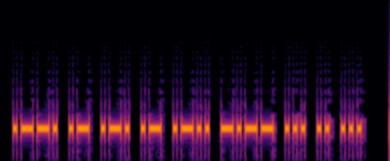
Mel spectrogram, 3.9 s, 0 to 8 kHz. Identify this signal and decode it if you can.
Morse code, heard as a keyed tone, about 30 wpm, 610 Hz. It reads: PARALYSIS
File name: 2011-07-mp3 / n60 BACK FROM A BIG ACCIDENT 30wpm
